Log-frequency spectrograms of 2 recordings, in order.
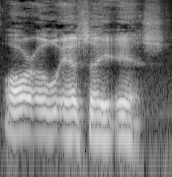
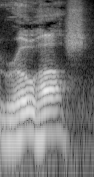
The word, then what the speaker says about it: Rosas: credit to Raymond Rosas, R-O-S-A-S. Now, I had pronounced it Rojas several weeks back, and Hans Lemmerman told me that was wrong. And he said it's Rosas.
